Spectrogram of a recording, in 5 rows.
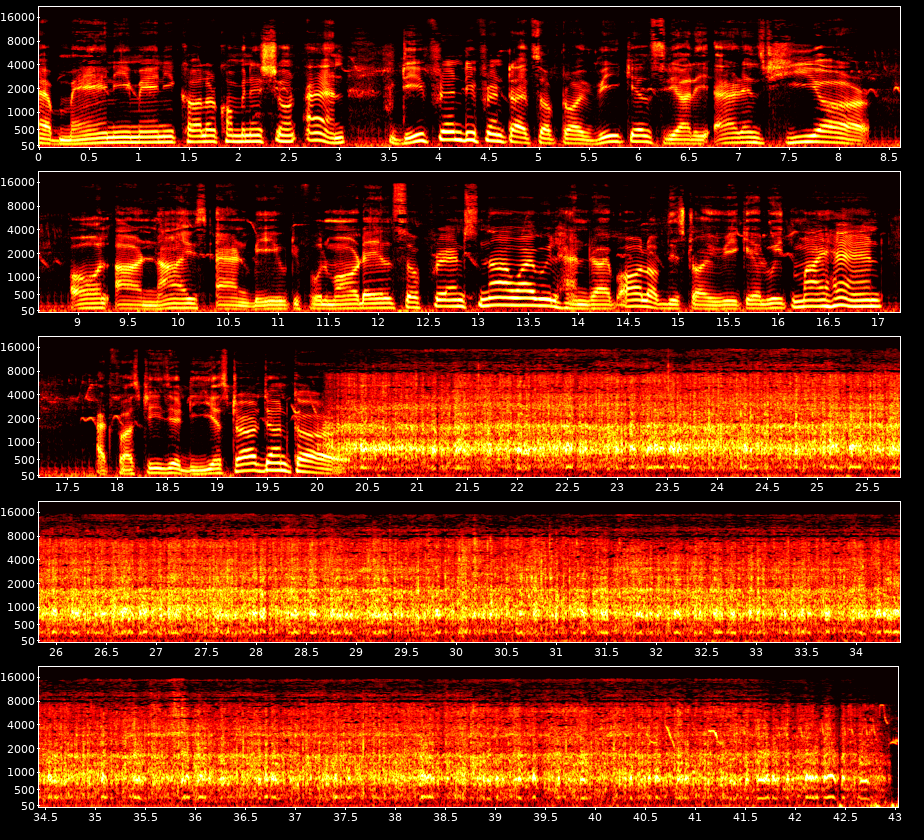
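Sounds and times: toy car wheels scraping stone: 0:19.9 - 0:43.0.

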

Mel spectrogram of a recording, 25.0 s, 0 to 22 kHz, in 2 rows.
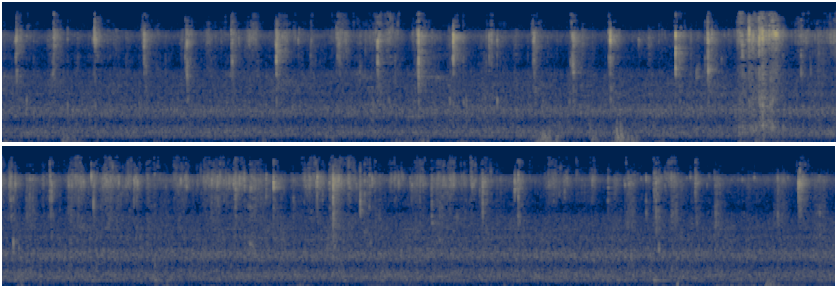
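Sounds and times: fingers squishing wet food: 0:11.8 - 0:25.0.

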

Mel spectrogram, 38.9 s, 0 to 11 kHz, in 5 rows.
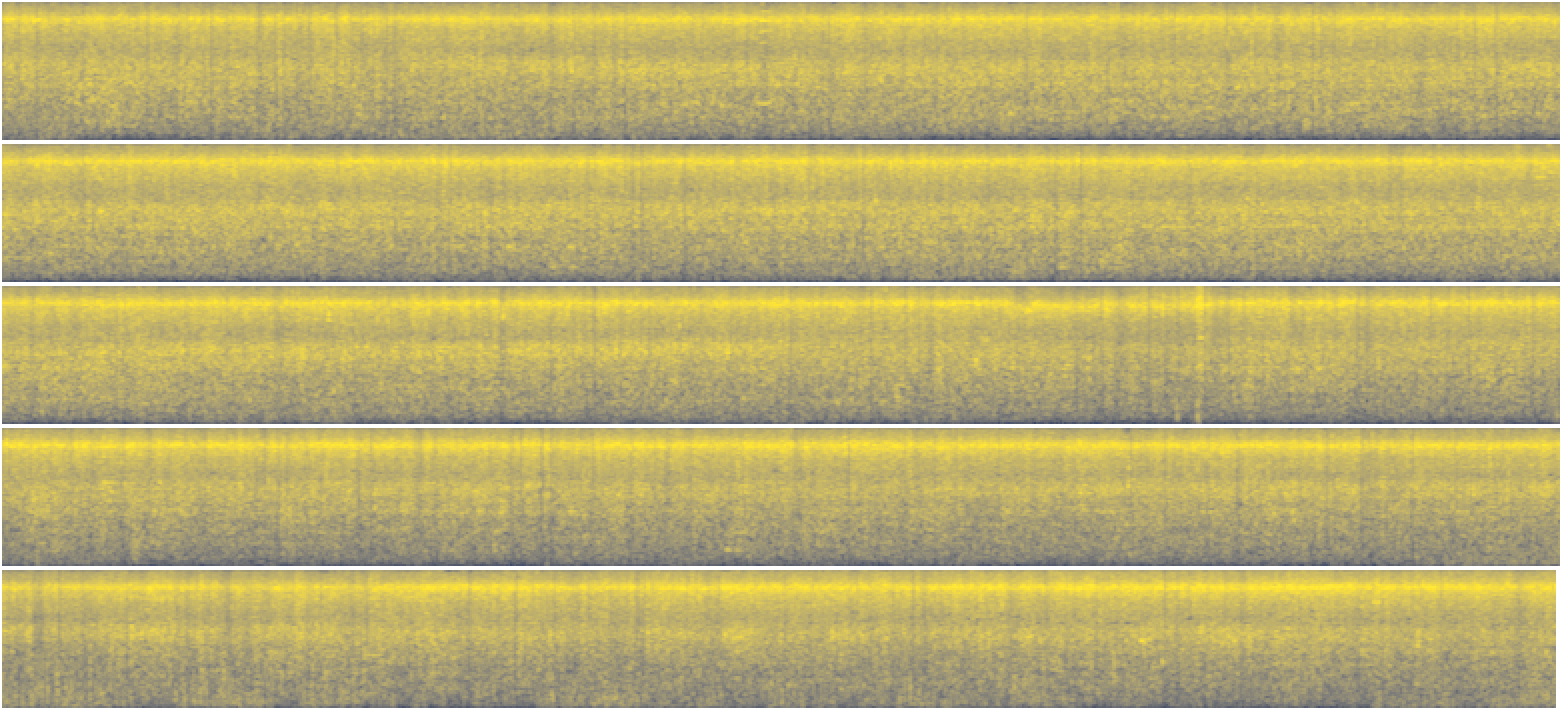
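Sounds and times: wind buffeting microphone: 0:00.0 - 0:07.6, 0:30.1 - 0:38.9
hail and rain pelting pavement: 0:00.0 - 0:38.9.

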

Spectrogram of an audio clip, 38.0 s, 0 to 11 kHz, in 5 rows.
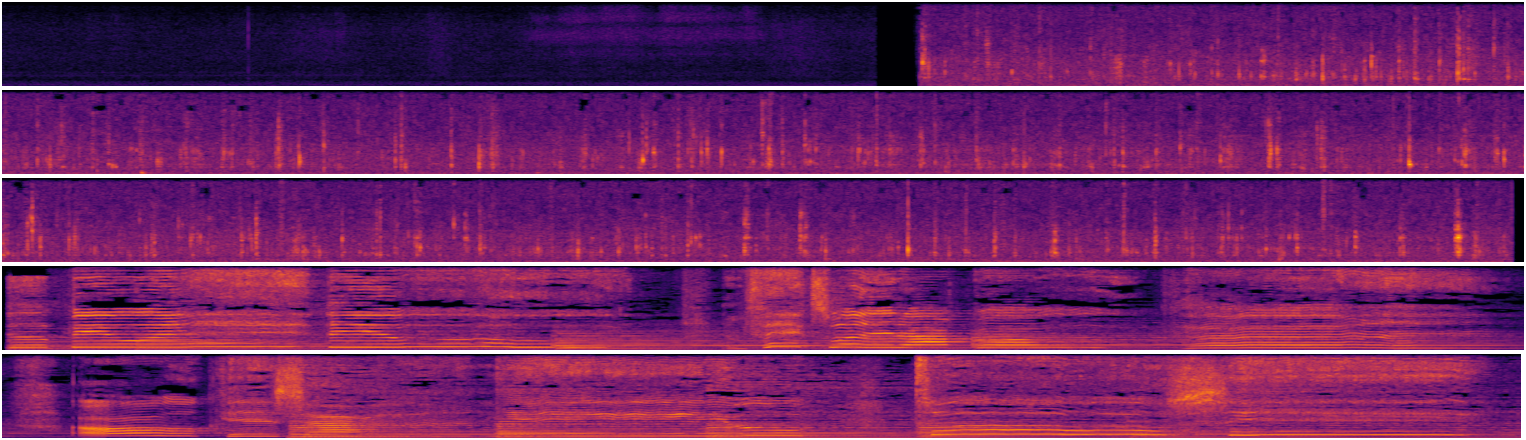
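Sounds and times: animals crunching dry food: 0:04.6 - 0:22.8.

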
